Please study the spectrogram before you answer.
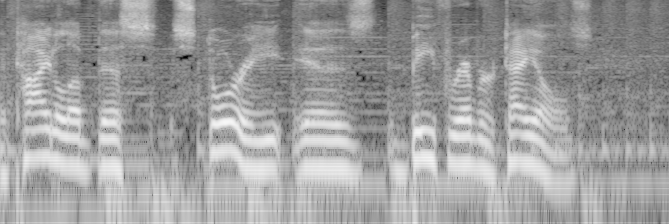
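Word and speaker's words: Boeuf: Here is an email from Tom, and the title of this story is Beef River Tales. Beef is spelled B-O-E-U-F.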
